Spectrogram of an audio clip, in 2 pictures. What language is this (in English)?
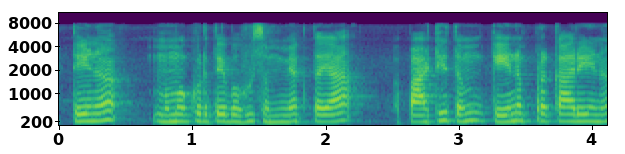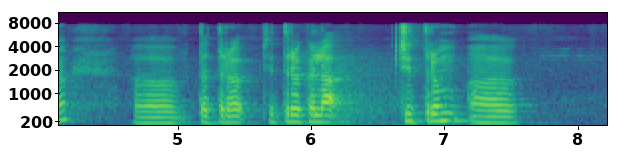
Sanskrit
